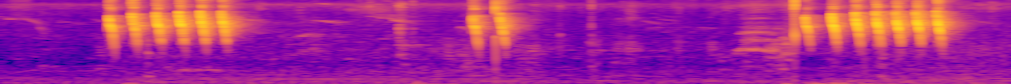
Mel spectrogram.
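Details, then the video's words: Bar-winged prinia singing persistently in ngebren style for training and luring: a string of six sharp high chips, a brief double note, then another fast run of seven chips. "Suara burung ciblek gacor full Ngebren"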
